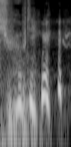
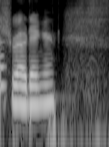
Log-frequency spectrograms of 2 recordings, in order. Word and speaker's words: Schrödinger: It's Schrödinger. Yes. Juliet Mariah Schrödinger. sounds like it's like Schwarzenegger's like cousin. Yeah. Schrödinger.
